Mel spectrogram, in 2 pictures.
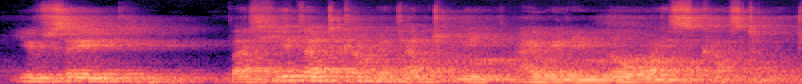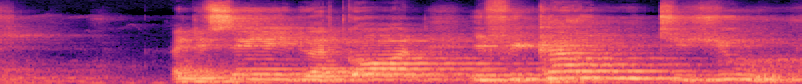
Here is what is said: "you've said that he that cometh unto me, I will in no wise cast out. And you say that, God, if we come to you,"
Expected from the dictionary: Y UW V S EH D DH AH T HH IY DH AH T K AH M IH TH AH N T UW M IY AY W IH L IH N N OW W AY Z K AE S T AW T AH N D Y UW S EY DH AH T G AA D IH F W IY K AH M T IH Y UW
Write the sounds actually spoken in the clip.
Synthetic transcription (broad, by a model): Y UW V S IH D DH AH T HH IY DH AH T K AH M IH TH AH T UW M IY AY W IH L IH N N OW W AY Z K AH S T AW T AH N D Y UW S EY DH AH T G AA D IH F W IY K AH M T IH Y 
